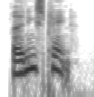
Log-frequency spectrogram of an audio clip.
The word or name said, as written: redningsplan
